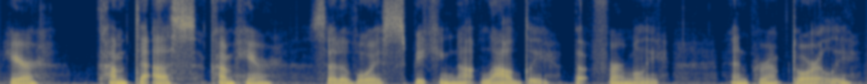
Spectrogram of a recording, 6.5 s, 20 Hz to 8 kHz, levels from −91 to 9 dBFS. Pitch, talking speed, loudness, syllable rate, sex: 185 Hz, 150 wpm, -22 LUFS, 5.2 syllables/s, female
